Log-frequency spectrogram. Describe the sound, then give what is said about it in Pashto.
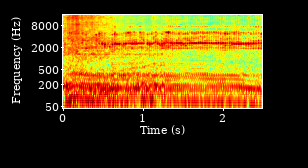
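Loud, steady roar of motorcycles with punctured silencers and rickshaw engines, a continuous droning rumble with no breaks and no talk. “هر ډول شور، د رکشو ناکاره آوازونه، د موټر سایکلو د سوري کړل شوی سایلنسرو غړمبار”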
